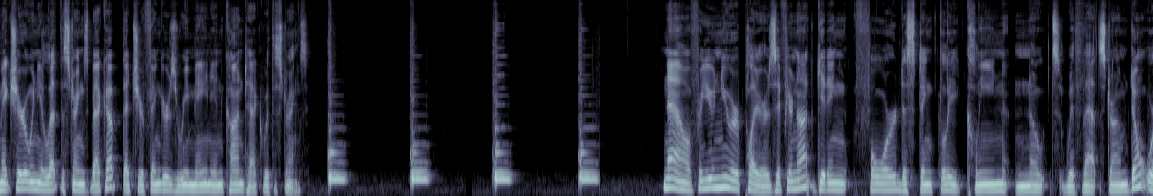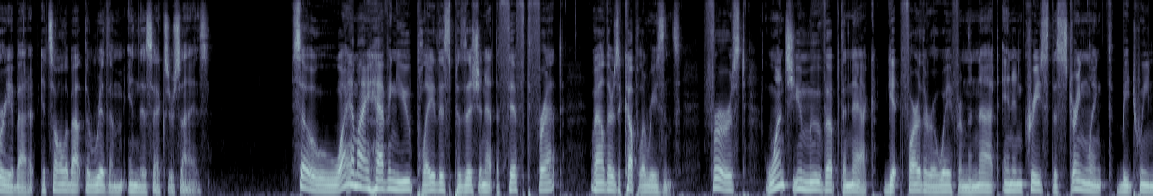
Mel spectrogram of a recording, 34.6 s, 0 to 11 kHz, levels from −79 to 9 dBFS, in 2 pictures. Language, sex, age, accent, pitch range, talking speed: English, male, 50-69, American, 95-120 Hz, 145 wpm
